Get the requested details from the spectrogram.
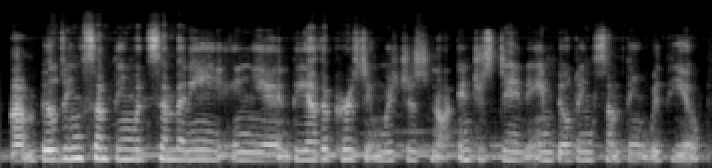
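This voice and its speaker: A woman giving a slow, meandering spoken tarot reading, with many fillers and pauses. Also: mid-range voice, rough recording. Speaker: tarot reader.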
